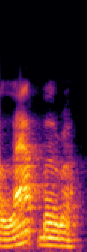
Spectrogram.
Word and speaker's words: laboratory: Thứ hai là cái âm ở nhẹ, đúng nhỉ? Âm số A là âm ở nhẹ. Thứ ba cũng là cái âm số A, đúng nhỉ? Và cái cuối là thor là âm or, và âm cuối cùng là long y, thì chúng ta đọc là laboratory, đúng nhỉ?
